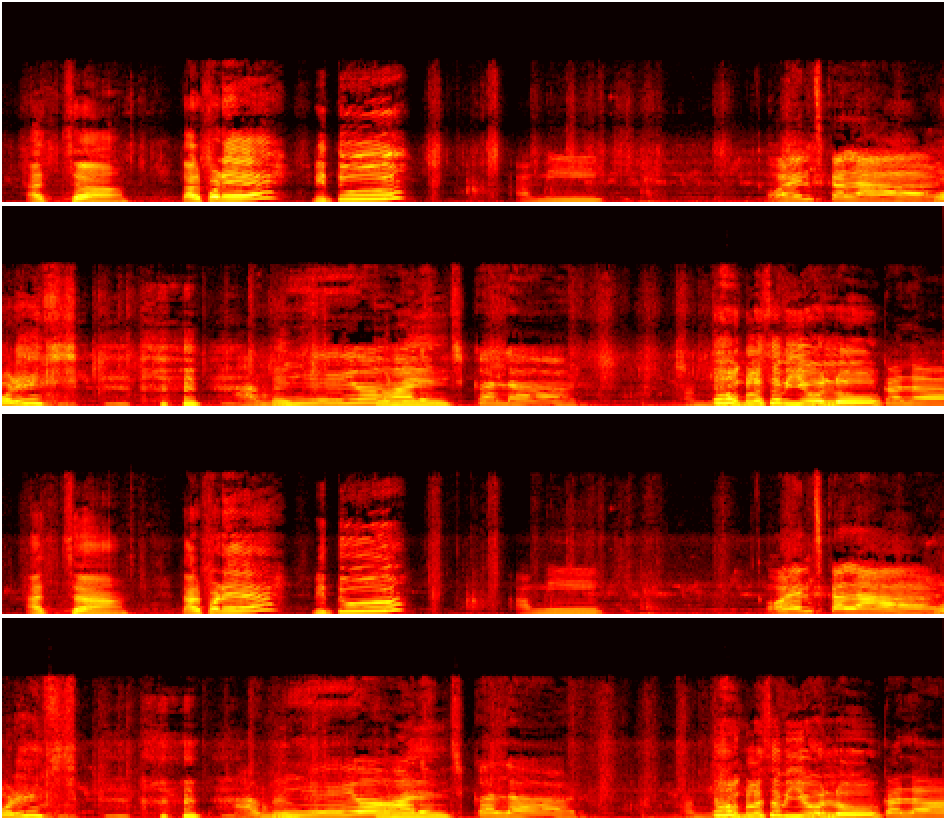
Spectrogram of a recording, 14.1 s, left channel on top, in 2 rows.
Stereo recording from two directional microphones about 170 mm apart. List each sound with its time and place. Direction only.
0.2 s a child's voice: 20° right (ahead or behind)
1.4 s a woman's voice: 5° right (ahead or behind)
3.8 s speech: 25° right (ahead or behind)
5.7 s speech: 25° right (ahead or behind)
7.0 s a woman's voice: centre (ahead or behind)
12.4 s a child's voice: 5° right (ahead or behind)
13.7 s speech: 30° right (ahead or behind)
